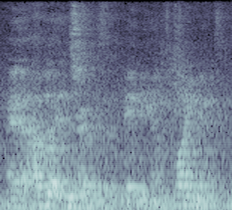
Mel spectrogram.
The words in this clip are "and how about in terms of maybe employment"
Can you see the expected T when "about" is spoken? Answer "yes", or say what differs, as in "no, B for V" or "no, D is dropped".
no, T is dropped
